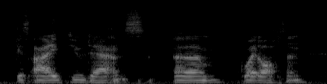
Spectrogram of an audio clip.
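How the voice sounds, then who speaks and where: A man is speaking. He has a Dutch accent. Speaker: YouTuber. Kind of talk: personal storytelling. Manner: casual, halting with fillers.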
